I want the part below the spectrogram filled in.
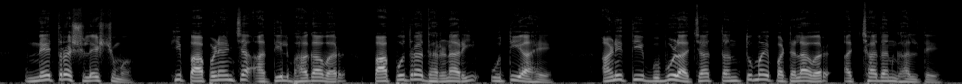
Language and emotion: Marathi, neutral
